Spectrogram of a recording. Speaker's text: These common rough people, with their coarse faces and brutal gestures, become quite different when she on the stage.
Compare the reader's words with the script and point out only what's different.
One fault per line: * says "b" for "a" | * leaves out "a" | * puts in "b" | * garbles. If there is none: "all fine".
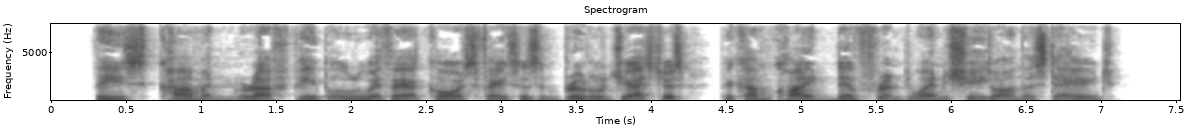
all fine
